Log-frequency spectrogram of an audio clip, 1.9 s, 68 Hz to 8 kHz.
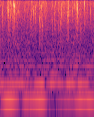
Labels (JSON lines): {"label": "biophony, midshipman", "recorder": "SoundTrap 500"}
